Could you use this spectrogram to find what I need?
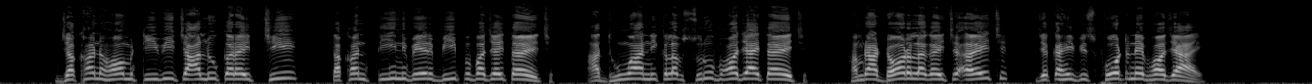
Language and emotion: Maithili, fearful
